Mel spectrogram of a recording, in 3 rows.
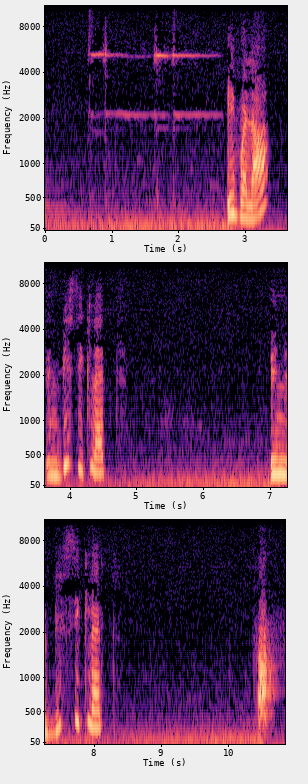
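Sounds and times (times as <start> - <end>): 
quiet low hum: 0.0 - 10.8
speech: 2.7 - 4.6, 7.0 - 8.2
dog barking: 10.4 - 10.8.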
